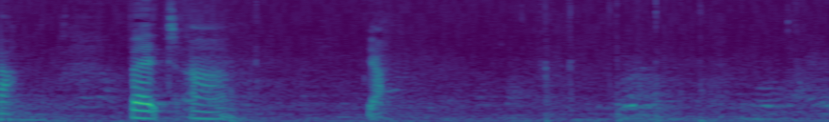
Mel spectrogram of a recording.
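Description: A woman speaks calmly into a computer microphone.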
